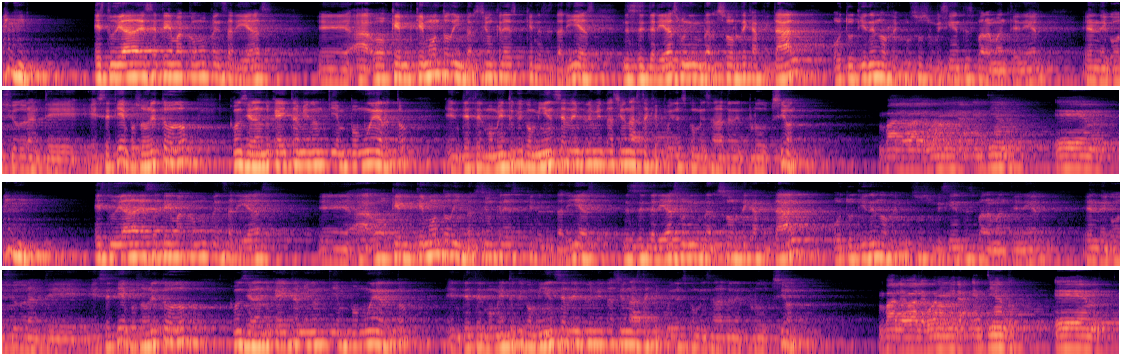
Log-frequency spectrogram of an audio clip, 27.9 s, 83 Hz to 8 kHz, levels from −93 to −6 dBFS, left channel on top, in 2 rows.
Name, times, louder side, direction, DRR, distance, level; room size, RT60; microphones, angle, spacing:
voice 1, 0.0-0.4 1.2-3.3 3.9-13.0 13.5-16.3 16.8-19.1 19.5-23.9, left 2 dB, 70° left, 9 dB, 0.8 m, -28 dB
voice 2, 24.9-26.7 27.1-27.8, right 3 dB, 80° right, -1 dB, 0.8 m, -31 dB
9.3 x 7.0 x 7.4 m, 2.3 s
head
